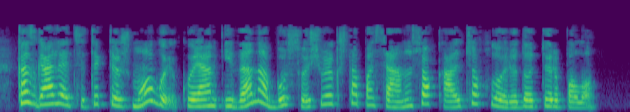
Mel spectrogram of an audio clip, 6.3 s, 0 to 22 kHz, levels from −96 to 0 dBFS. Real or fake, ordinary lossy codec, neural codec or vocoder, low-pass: fake; MP3, 32 kbps; codec, 44.1 kHz, 7.8 kbps, Pupu-Codec; 10.8 kHz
